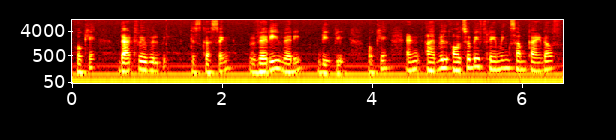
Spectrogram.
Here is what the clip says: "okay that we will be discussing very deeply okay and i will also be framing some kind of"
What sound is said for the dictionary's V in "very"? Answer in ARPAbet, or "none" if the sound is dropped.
V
